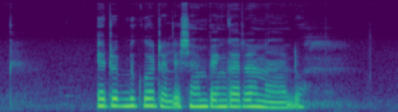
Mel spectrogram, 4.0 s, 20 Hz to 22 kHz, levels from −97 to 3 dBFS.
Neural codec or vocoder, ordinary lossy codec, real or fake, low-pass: none; none; real; 19.8 kHz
